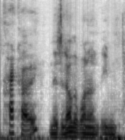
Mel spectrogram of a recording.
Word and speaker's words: Cracow: this place is called Krakow it is spelled c-r-a-c-o-w but it's pronounced Krakow and there's another one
